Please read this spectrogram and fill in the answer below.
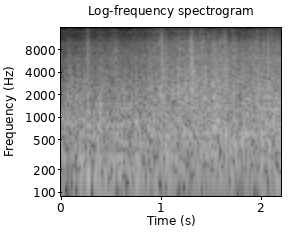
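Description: Steady rushing noise of wind and surf.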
